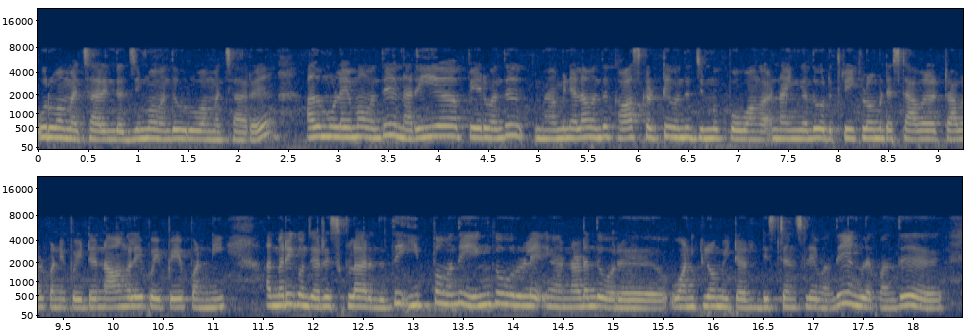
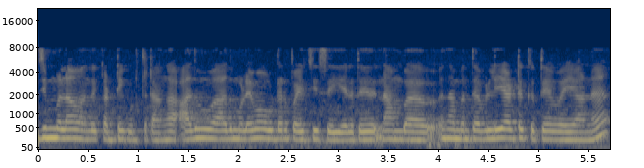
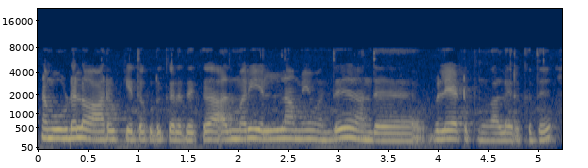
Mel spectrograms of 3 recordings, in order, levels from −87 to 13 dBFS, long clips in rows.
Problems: none marked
